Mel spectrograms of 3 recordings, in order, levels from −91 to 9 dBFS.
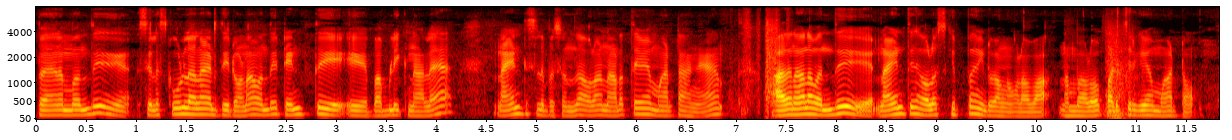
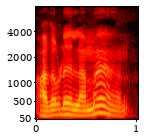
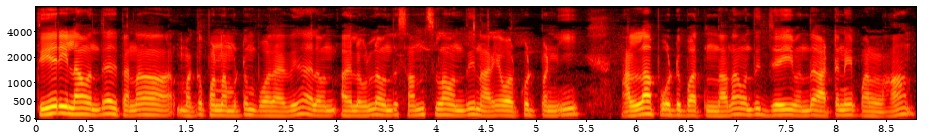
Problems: none marked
